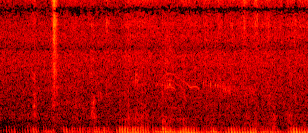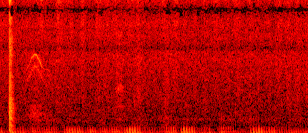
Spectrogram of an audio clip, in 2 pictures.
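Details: A black cat on a terrace, eating grass that has grown hard, makes a soft, low, steady purr of rapid rhythmic pulses that starts after about two seconds and continues to the end, with a few faint clicks.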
